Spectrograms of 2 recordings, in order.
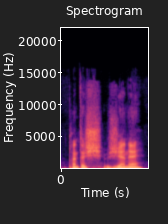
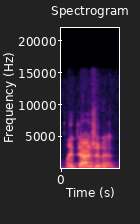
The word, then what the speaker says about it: Plantagenet: That's not plant jane. Plant jane. Plantagenet. Plantaginet. Yes, there's a he's got to get the ah.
